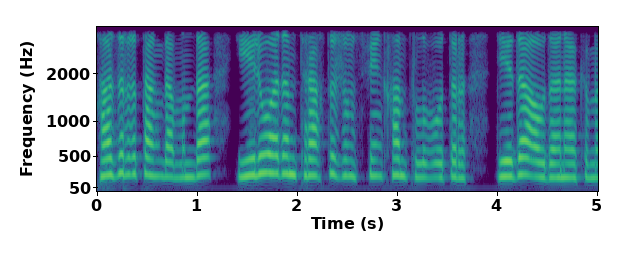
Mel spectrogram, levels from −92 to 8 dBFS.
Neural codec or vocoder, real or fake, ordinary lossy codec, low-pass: none; real; none; 3.6 kHz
